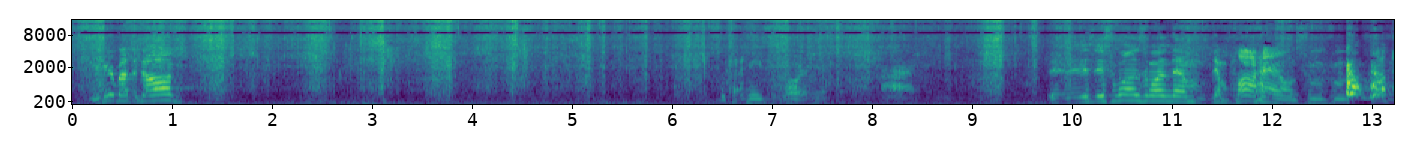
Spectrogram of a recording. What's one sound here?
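A man talks calmly and close by, his voice slightly muffled.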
